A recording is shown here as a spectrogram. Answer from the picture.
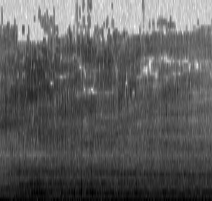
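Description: A low, steady rumble under a hissing swell that rises and then fades over a few seconds, dark ambient sound design in a horror soundtrack.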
